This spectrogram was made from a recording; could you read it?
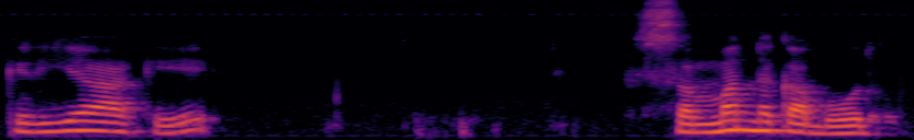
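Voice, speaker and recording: A man teaching a grammar lesson for exam prep, slowly repeating phrases and often checking that listeners follow. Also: on the high side, muffled recording.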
